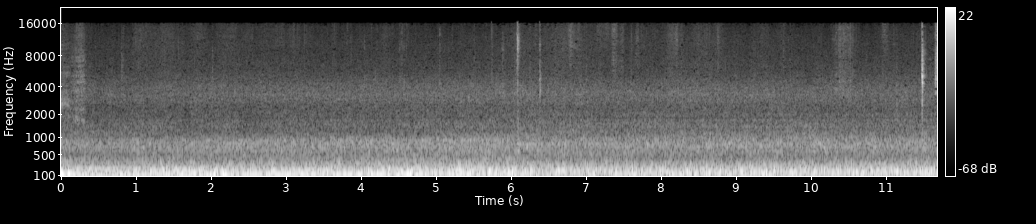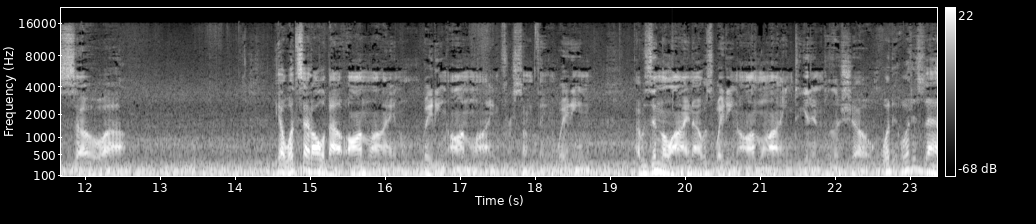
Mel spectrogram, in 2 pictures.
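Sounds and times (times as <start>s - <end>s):
heavy truck engine rumbling: 0.0s - 23.3s
traffic-like hiss: 6.5s - 23.3s
speech: 14.6s - 23.3s.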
